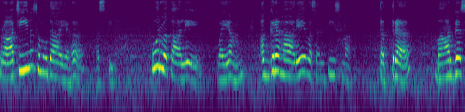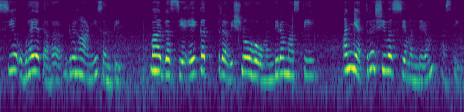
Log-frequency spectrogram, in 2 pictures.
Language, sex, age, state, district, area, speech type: Sanskrit, female, 45-60, Andhra Pradesh, Nellore, urban, spontaneous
